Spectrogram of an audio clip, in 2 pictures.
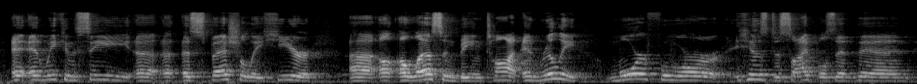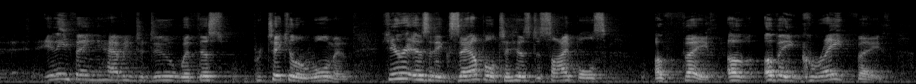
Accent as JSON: {"language": "English", "town": "Pearsall", "region": "Texas", "country": "United States", "tie": "born or raised there", "said": "especially when I was a child growing up in Pearsall"}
